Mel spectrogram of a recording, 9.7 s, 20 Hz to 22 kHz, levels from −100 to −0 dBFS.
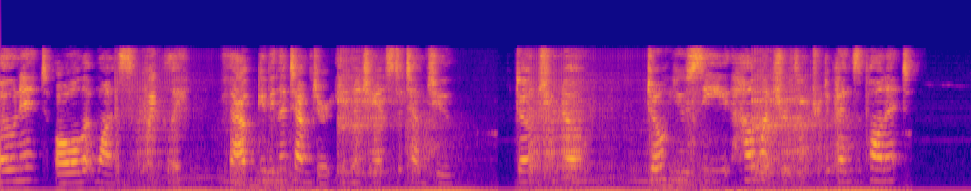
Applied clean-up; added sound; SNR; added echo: neural separator model SepFormer DNS4.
